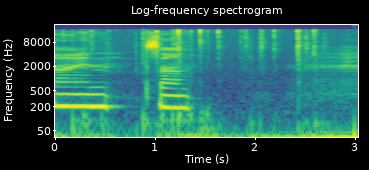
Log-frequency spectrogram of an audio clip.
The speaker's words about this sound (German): Ah, das schreibe ich mir gerade mal auf für die Folge, wo ich dann darüber spreche. Ich schreibe mir da nämlich jetzt Stichpunkte auf.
